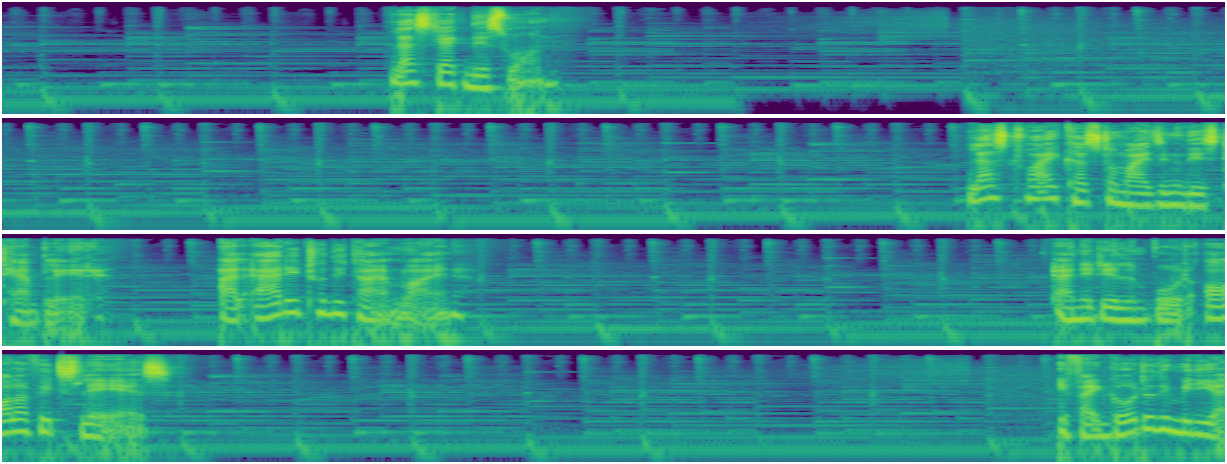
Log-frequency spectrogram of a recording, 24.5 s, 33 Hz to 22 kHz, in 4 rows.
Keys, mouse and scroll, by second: 2.0 scroll down 1, 2.0 click, 14.8 click.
